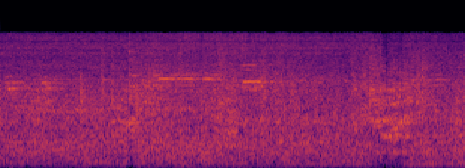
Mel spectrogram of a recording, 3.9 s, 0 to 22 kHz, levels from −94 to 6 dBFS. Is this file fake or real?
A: real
